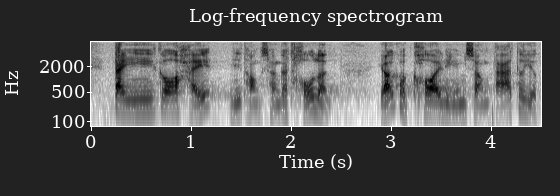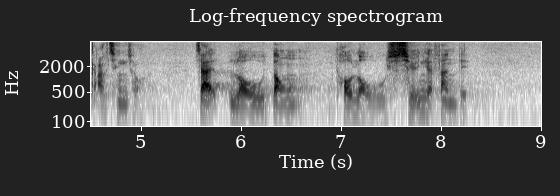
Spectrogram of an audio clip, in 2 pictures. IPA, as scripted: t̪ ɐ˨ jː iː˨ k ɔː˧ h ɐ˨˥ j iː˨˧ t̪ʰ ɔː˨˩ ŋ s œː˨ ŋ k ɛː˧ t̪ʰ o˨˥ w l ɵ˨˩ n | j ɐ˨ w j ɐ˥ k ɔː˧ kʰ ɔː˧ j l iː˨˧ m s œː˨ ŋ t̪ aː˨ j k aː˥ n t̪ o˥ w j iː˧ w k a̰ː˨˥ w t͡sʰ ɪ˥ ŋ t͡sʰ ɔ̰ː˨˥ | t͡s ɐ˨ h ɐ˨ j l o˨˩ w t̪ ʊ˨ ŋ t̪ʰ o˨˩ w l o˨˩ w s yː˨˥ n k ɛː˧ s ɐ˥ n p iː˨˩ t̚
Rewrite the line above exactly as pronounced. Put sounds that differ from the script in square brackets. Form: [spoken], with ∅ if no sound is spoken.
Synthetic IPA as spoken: t̪ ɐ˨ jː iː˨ k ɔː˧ h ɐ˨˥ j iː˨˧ t̪ʰ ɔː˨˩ ŋ s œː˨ ŋ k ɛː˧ t̪ʰ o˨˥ w l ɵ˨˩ n | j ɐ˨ w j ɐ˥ k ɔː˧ kʰ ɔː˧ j l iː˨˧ m s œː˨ ŋ t̪ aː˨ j k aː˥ [∅] t̪ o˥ w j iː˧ w k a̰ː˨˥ w t͡sʰ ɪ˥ ŋ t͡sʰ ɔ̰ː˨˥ | t͡s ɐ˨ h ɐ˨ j l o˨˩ w t̪ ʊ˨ ŋ t̪ʰ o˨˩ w l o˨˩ w s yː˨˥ n k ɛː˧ [f] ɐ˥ n p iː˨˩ t̚

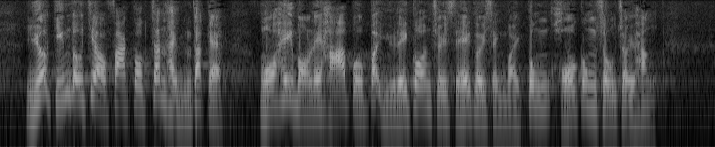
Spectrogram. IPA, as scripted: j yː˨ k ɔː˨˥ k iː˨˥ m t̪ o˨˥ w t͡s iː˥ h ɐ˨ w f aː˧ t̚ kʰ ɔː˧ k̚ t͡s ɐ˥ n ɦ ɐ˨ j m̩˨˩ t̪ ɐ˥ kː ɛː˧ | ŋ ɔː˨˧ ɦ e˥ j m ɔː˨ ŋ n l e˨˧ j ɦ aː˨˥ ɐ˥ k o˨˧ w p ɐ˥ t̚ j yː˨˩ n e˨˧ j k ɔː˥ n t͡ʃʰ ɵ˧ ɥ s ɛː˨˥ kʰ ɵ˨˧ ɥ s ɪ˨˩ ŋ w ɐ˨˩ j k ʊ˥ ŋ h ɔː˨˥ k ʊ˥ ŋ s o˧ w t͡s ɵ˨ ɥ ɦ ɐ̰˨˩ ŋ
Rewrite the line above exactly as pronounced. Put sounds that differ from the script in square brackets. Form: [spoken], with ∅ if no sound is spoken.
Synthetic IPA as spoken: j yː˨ k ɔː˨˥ k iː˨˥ m t̪ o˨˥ w t͡s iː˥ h ɐ˨ w f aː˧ t̚ [k] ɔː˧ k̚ t͡s ɐ˥ n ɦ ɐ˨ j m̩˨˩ t̪ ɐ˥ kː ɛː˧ | ŋ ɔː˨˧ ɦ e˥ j m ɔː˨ ŋ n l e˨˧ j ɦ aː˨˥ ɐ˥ [p] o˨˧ w p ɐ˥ t̚ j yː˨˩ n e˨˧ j k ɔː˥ n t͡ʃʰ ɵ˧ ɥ s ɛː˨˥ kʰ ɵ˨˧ ɥ s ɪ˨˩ ŋ w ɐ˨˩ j k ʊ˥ ŋ h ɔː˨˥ k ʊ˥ ŋ s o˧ w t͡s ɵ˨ ɥ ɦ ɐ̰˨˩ ŋ

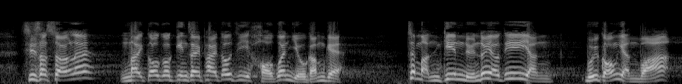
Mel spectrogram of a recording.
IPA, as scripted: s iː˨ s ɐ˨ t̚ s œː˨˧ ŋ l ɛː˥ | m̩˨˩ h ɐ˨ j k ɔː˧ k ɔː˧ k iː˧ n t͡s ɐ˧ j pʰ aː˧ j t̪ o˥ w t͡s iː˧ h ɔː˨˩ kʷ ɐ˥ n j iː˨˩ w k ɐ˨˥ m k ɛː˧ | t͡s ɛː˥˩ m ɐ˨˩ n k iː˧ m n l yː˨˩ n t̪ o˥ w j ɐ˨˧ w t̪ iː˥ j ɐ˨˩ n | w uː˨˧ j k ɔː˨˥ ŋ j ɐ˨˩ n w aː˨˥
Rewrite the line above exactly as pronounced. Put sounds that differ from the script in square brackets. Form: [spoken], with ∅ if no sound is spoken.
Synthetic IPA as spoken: s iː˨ s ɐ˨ t̚ s œː˨˧ ŋ l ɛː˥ | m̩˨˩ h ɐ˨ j k ɔː˧ k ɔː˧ k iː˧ n t͡s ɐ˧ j pʰ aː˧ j t̪ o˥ w t͡s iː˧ h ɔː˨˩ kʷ ɐ˥ n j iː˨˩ w k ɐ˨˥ m k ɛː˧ | t͡s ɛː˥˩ m ɐ˨˩ n k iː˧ [∅] n l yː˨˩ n t̪ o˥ w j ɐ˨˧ w t̪ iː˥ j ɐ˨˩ n | w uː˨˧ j k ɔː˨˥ ŋ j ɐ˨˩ n w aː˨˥

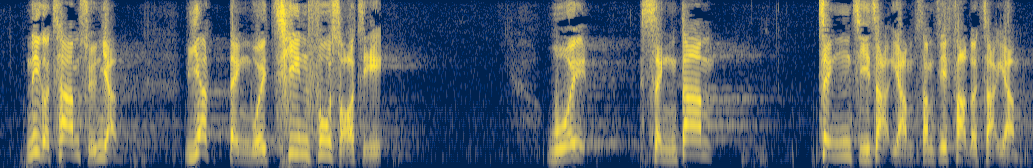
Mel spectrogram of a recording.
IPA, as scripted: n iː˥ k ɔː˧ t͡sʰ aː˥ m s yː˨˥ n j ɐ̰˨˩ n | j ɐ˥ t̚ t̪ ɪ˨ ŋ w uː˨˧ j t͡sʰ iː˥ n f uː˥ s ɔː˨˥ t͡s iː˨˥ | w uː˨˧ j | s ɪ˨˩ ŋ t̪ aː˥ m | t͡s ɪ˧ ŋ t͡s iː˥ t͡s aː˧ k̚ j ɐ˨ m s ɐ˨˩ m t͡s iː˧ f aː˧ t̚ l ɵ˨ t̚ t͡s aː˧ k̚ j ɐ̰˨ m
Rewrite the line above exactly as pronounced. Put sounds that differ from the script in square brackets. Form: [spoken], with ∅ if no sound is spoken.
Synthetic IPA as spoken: n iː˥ k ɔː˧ t͡sʰ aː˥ m s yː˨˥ n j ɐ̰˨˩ n | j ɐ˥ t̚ t̪ ɪ˨ ŋ w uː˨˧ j t͡sʰ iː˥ n f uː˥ s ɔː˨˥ t͡s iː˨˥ | w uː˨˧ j | s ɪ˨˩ ŋ t̪ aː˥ m | t͡s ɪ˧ ŋ t͡s [iː˨] t͡s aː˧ k̚ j ɐ˨ m s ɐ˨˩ m t͡s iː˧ f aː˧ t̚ l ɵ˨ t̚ t͡s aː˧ k̚ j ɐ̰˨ m

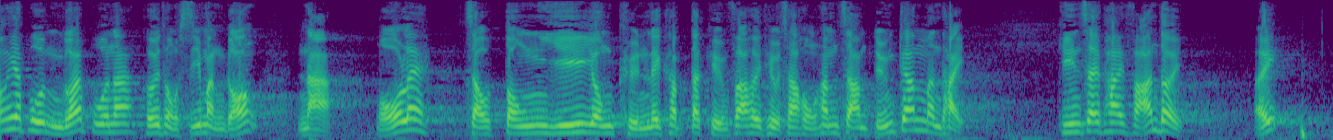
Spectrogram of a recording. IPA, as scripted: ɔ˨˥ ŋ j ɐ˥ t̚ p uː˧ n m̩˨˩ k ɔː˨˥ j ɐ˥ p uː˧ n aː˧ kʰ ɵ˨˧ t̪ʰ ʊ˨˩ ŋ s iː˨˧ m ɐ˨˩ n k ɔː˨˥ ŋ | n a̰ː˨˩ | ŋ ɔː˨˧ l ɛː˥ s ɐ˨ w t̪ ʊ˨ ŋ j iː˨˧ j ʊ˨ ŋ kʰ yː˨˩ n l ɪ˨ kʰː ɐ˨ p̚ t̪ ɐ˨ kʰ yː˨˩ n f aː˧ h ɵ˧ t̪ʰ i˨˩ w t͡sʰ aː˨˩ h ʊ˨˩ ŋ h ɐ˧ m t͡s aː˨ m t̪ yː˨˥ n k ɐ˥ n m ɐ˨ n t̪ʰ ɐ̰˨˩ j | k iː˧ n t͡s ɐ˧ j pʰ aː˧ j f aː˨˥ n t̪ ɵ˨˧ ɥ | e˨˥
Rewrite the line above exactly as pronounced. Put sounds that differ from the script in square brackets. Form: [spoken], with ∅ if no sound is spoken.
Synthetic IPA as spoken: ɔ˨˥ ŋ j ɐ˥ t̚ p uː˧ n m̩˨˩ k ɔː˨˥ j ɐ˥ p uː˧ n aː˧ kʰ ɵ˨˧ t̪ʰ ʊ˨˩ ŋ s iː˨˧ m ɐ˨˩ n k ɔː˨˥ ŋ | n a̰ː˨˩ | ŋ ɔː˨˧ l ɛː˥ [t͡s] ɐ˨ w t̪ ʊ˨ ŋ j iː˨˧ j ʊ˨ ŋ kʰ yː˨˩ n l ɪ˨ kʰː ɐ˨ p̚ t̪ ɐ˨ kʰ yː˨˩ n f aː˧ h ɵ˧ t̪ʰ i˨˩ w t͡sʰ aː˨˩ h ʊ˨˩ ŋ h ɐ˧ m t͡s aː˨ m t̪ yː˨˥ n k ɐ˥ n m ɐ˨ n t̪ʰ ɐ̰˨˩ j | k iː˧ n t͡s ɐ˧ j pʰ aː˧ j f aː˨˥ n t̪ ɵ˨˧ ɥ | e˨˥

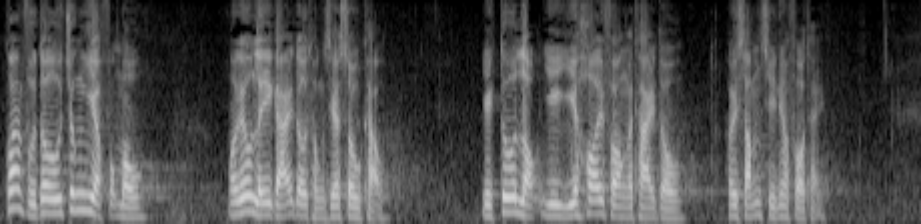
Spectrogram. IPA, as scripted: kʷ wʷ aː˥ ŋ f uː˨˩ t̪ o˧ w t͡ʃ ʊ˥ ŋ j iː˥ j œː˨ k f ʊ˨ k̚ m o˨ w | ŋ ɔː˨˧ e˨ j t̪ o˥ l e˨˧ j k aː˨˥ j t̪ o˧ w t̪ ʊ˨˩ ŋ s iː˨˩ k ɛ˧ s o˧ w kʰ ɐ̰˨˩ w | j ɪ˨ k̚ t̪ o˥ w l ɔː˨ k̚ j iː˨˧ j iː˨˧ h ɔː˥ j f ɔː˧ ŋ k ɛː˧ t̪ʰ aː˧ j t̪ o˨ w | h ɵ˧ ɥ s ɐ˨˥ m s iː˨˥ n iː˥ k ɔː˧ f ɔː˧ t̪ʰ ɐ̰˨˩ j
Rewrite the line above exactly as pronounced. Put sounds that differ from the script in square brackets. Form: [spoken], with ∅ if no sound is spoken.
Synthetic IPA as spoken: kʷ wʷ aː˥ [n] f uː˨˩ t̪ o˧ w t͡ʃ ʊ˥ ŋ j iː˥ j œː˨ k f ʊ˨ k̚ m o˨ w | ŋ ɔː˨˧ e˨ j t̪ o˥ l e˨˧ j k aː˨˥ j t̪ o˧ w [t̪ʰ] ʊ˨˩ ŋ s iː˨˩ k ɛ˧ s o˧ w kʰ ɐ̰˨˩ w | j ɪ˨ k̚ t̪ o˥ w l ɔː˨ k̚ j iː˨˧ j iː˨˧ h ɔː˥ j f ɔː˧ ŋ k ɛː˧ t̪ʰ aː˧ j t̪ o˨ w | h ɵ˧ ɥ s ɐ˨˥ m s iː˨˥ n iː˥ k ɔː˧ f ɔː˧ t̪ʰ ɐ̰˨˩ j

